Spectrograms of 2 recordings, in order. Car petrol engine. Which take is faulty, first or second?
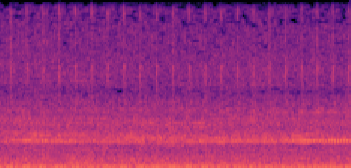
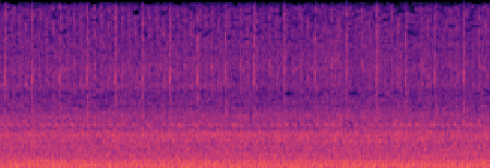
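second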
